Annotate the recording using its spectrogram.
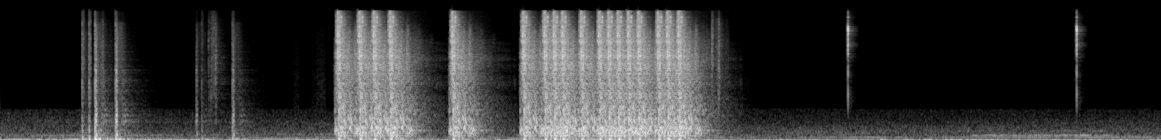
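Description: Guns fire in rapid bursts of loud shots.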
